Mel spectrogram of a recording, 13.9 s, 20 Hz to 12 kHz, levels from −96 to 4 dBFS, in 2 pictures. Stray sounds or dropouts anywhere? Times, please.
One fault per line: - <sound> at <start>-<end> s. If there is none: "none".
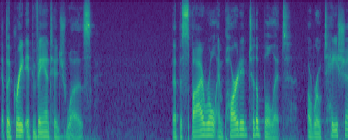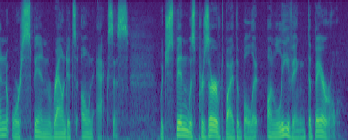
none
